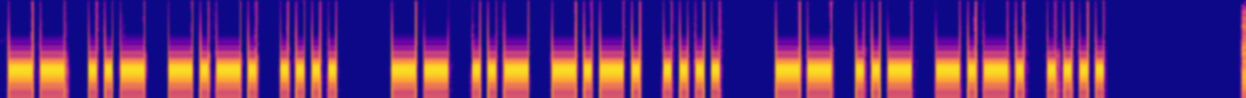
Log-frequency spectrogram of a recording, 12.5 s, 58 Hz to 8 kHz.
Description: Morse code, heard as a keyed tone, about 15 wpm, 250 Hz. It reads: MUCH MUCH MUCH
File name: morse / morse-training-15WPM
